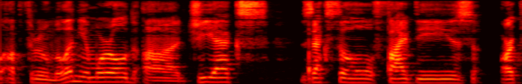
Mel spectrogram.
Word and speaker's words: Zexal: I believe that's how you pronounce it. Zexal. I've heard Zeal, but I think it's Zexal.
